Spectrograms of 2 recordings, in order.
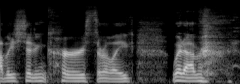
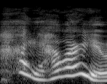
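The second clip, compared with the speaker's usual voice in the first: high, slow, sweet, put-on polite phone voice; 13 semitones higher, 3 dB louder than usual. Recalling their mom answering the phone after screaming at the kids: imitating mom's phone voice. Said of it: "your phone voice".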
